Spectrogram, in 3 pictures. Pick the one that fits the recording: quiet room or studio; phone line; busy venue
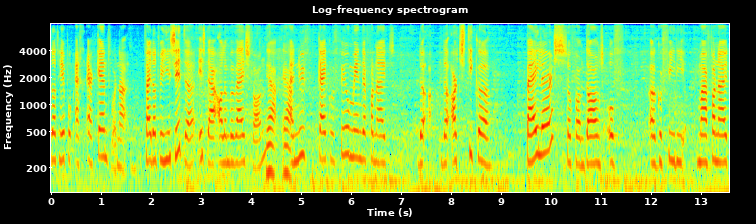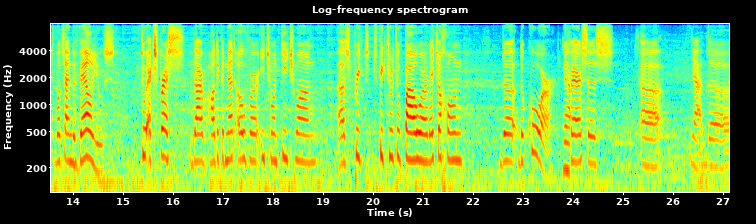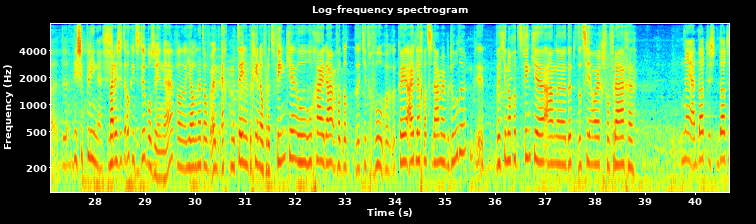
busy venue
